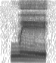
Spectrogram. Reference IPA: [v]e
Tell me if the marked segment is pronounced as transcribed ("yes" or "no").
no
